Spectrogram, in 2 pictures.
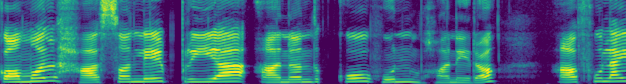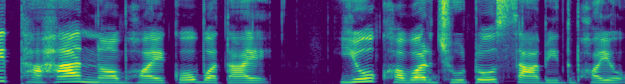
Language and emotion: Nepali, neutral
